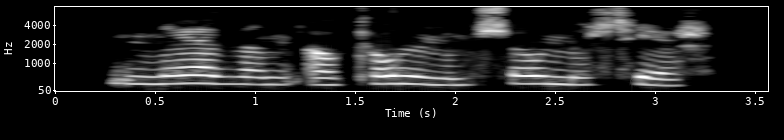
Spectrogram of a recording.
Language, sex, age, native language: Icelandic, male, 9, Icelandic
